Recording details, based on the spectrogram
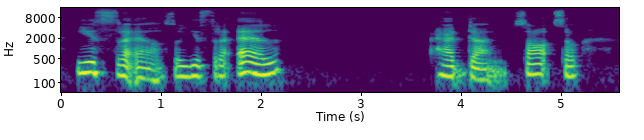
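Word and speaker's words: ישראל: So this is going to be yis. And this is a resh with a kamat, so this is ra. And this is an aleph with a tzere, this is and this lamed closes out the syllable to say el, Yisrael.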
